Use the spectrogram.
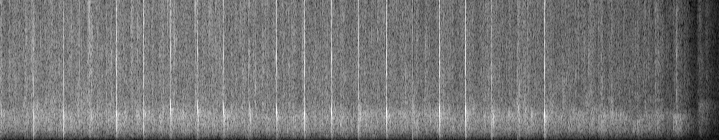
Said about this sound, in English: Just curious, how many World War II veterans do we have in the audience tonight? I think we all owe you a round of applause.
